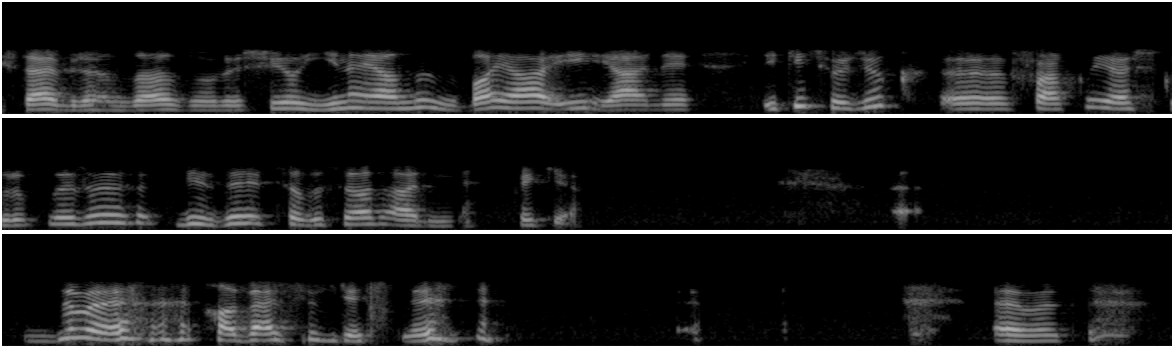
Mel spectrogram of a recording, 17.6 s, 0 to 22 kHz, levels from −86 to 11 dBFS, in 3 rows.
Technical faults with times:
0.44-0.66 lost AMR speech frames
2.92-3.03 lost AMR speech frames
5.70-5.77 lost AMR speech frames
8.06-8.19 lost AMR speech frames

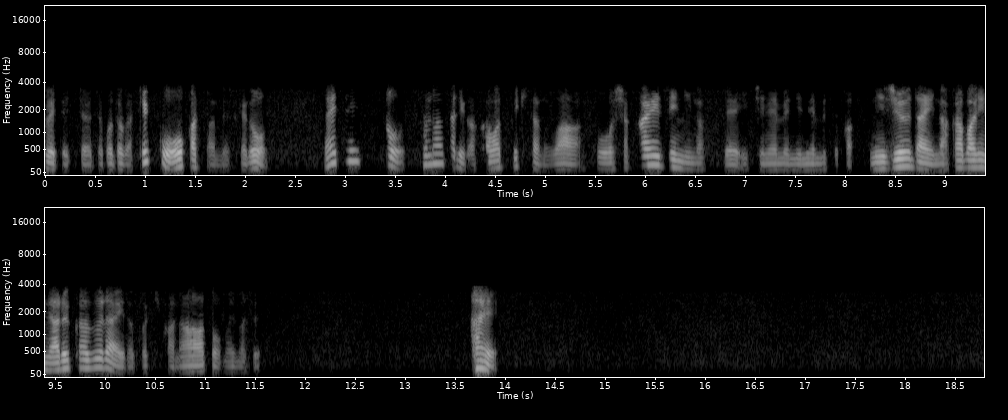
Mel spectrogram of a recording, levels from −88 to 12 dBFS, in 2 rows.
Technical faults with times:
0.00-18.79 G.729 codec

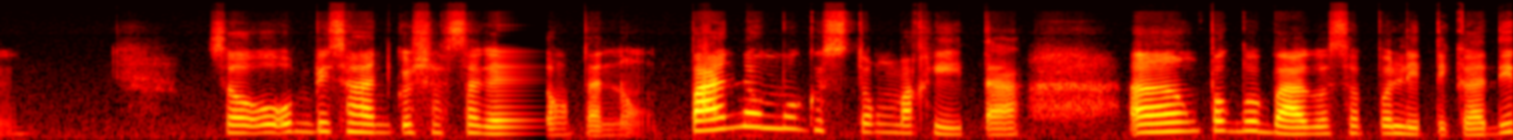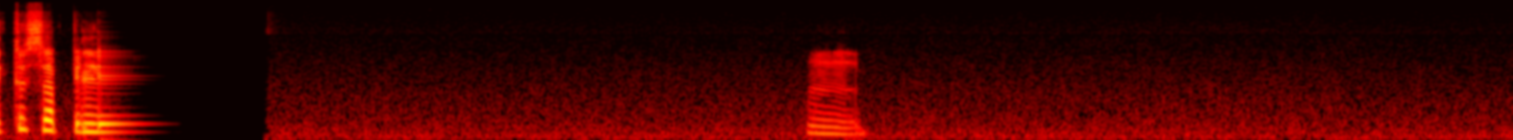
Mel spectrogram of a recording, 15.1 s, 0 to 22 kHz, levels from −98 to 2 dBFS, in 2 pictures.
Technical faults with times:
2.49-2.75 long network dropout
8.07-8.90 long network dropout

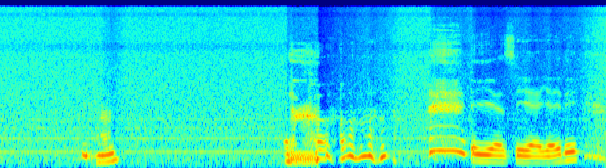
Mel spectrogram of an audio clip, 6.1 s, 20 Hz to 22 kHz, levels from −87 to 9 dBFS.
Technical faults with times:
0.00-6.07 gain pumping

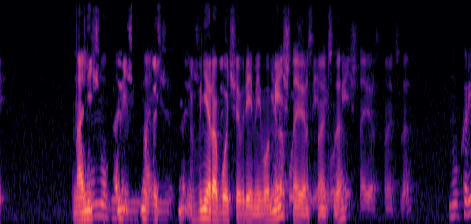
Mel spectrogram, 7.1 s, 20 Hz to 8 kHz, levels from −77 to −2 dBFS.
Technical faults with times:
0.00-0.10 echo leak
2.15-3.00 echo leak
3.28-3.39 echo leak
4.04-6.20 echo leak

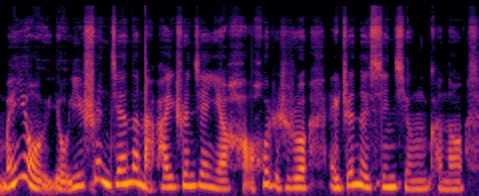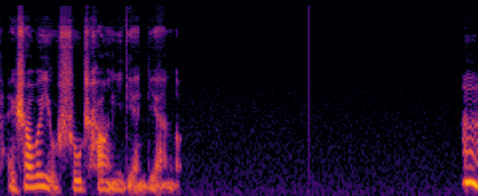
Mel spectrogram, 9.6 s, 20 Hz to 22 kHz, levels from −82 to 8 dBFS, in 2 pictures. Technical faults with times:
1.45 bit error spike
2.52 bit error spike
3.81 bit error spike
4.99 bit error spike
7.86 bit error spike

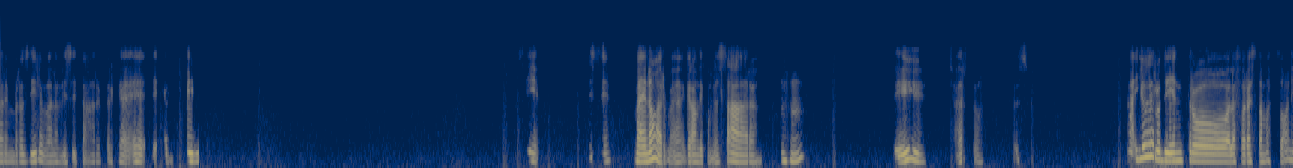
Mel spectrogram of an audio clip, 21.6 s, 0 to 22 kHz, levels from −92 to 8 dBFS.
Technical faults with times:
3.51-8.61 AMR comfort noise
9.03-9.81 AMR comfort noise
10.23-10.57 AMR comfort noise
12.89-13.01 AMR comfort noise
13.45-14.89 AMR comfort noise
15.59-15.83 AMR comfort noise
16.15-16.21 AMR comfort noise
16.57-16.89 AMR comfort noise
17.15-18.79 AMR comfort noise

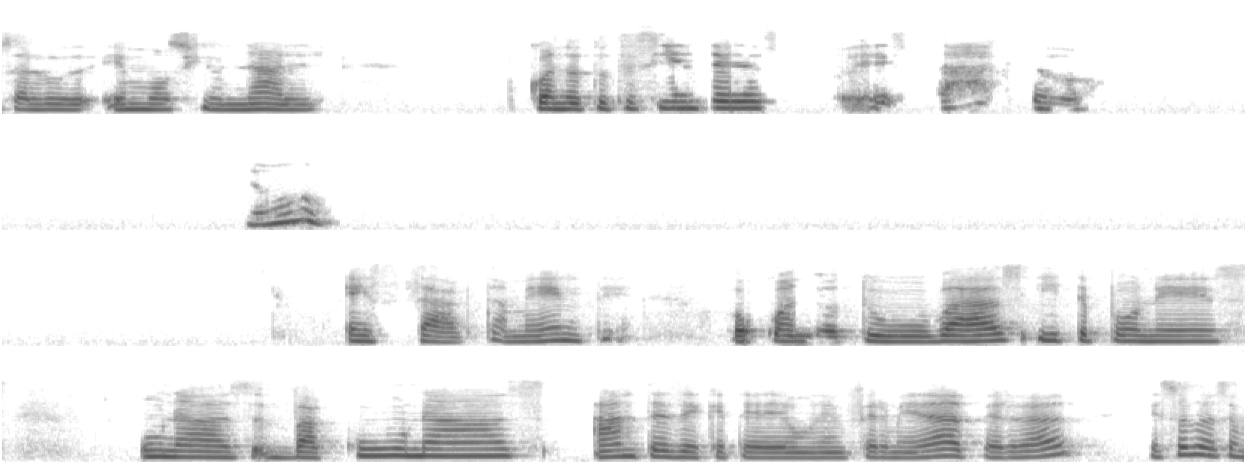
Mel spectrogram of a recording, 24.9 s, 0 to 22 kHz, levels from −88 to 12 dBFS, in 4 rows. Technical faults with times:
none

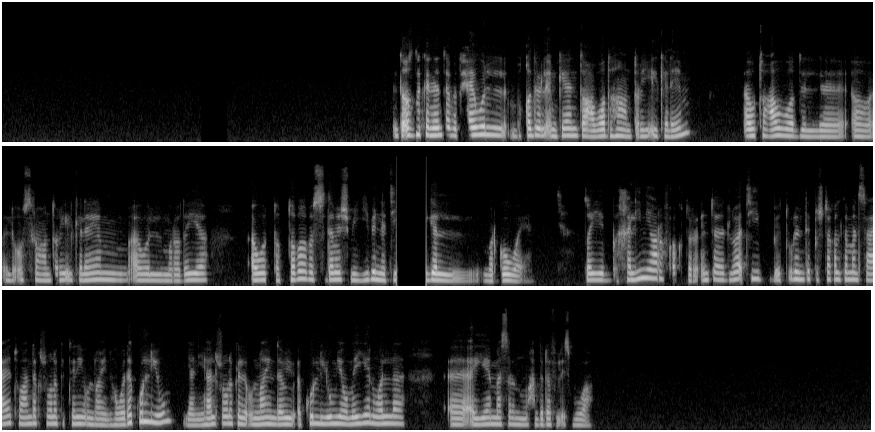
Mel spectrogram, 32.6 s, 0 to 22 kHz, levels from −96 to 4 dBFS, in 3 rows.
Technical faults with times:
2.49-2.81 rebuffering stall
15.81-16.18 rebuffering stall

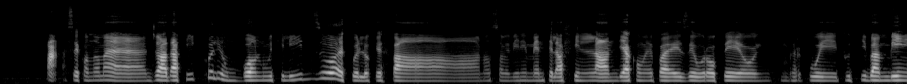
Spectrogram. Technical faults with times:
none

